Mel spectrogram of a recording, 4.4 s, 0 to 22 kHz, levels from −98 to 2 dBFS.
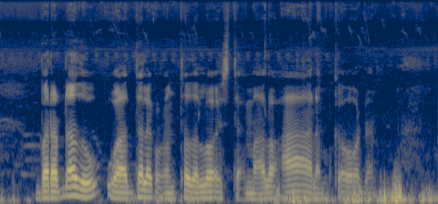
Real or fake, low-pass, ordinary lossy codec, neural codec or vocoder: real; none; none; none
